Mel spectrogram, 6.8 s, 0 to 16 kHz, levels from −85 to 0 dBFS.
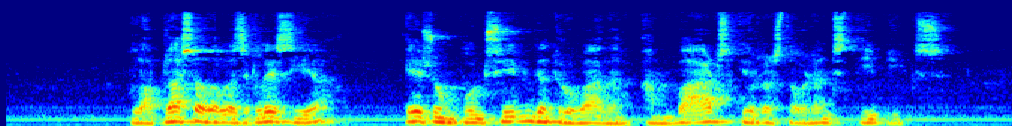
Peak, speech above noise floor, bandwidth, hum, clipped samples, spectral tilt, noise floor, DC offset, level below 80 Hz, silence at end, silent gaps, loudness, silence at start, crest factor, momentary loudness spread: -4 dBFS; 30 dB; 11.5 kHz; none; under 0.1%; -6.5 dB/octave; -50 dBFS; under 0.1%; -36 dBFS; 0.5 s; none; -22 LUFS; 0.85 s; 18 dB; 13 LU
